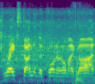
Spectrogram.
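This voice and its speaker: A man's voice: mid-range voice, level tone, fairly quick. A man working as a wrestling commentator, calling the action move by move with dramatic, exclamatory delivery. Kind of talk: excited play-by-play wrestling commentary. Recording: loud crowd and heavy arena noise. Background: noisy crowd.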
